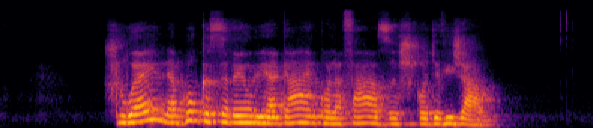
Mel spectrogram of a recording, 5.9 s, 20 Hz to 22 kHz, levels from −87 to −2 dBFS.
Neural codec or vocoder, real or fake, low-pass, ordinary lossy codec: autoencoder, 48 kHz, 32 numbers a frame, DAC-VAE, trained on Japanese speech; fake; 14.4 kHz; Opus, 24 kbps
